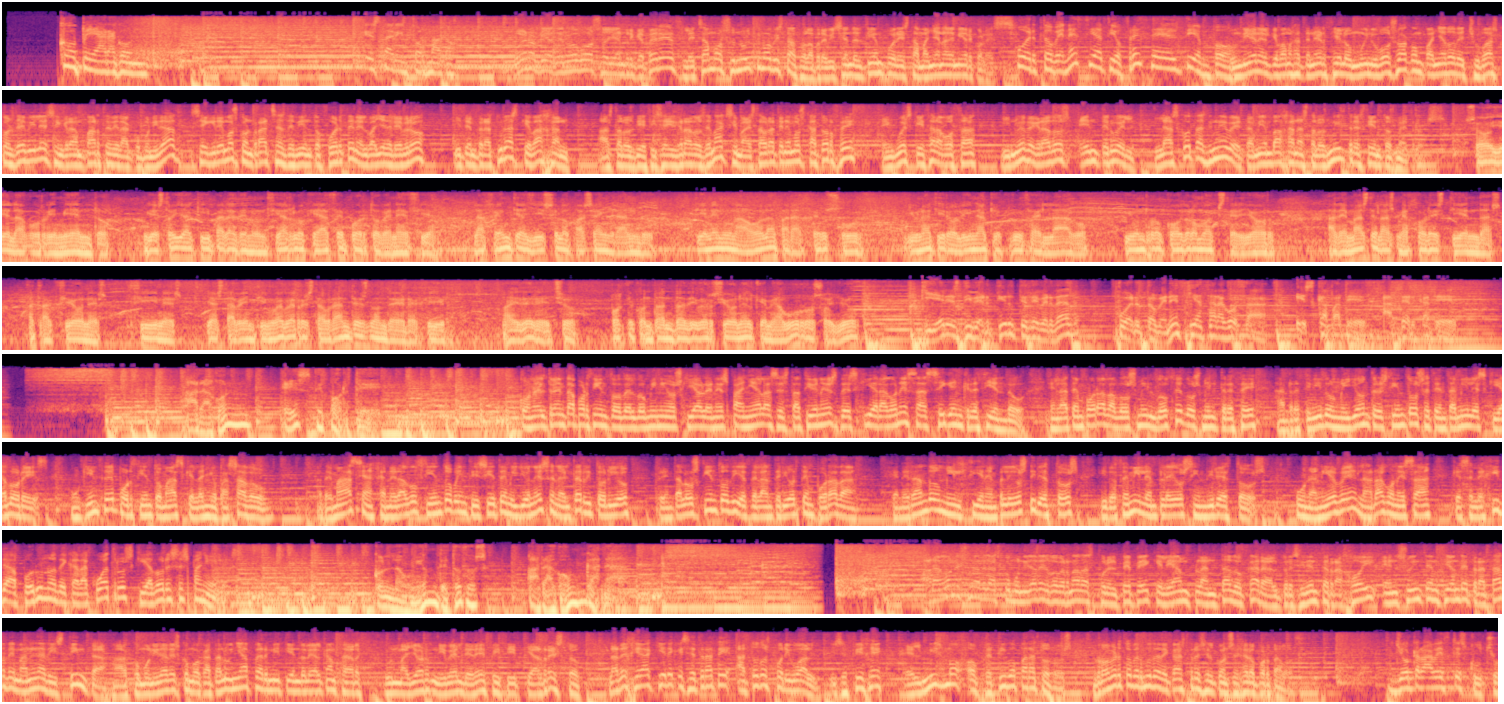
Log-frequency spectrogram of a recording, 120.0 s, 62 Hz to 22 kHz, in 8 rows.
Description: Informativo matinal, miércoles 15 de mayo, 8.25 horas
